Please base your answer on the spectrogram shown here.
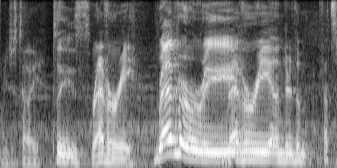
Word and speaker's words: Reverie: Reverie? Like if you want to get real French. Reverie. Do you want me to just tell you? Please. Reverie.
